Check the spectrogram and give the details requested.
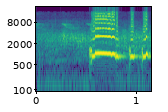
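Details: Zebra dove uttering a brief hollow coo: one sustained, level note, then two quick clipped notes, clear against a quiet background.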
